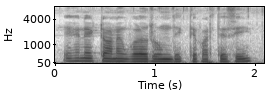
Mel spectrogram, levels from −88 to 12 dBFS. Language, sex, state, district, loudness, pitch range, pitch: Bengali, male, West Bengal, Alipurduar, -16 LUFS, 120-140 Hz, 130 Hz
